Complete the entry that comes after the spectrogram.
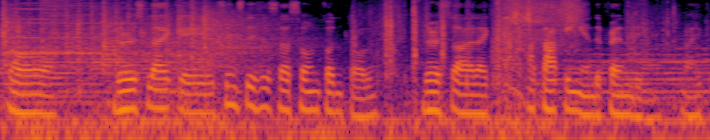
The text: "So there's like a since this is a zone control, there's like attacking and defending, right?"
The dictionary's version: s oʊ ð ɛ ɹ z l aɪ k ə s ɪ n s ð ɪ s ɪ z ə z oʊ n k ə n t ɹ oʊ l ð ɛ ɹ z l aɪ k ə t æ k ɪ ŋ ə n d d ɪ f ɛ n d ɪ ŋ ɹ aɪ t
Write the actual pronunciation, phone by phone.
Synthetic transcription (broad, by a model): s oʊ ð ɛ ɹ s l aɪ k ə s ɪ n s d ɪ s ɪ s ə s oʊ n k ə n t ɹ oʊ l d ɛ ɹ s l aɪ k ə t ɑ k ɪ ŋ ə n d d ɪ f ɛ n d ɪ ŋ ɹ aɪ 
